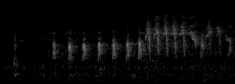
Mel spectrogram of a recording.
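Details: Common blackbird in the Eifel, collecting nesting material, gives a quick series of about eight sharp, clucking notes, then a higher, faster chatter at the end.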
